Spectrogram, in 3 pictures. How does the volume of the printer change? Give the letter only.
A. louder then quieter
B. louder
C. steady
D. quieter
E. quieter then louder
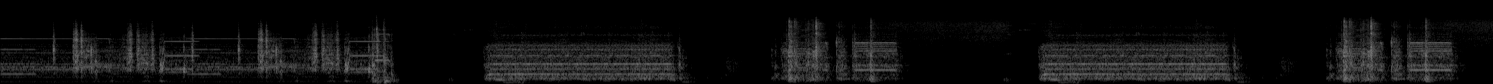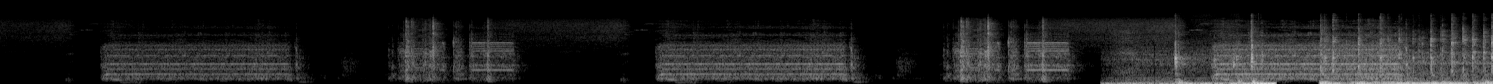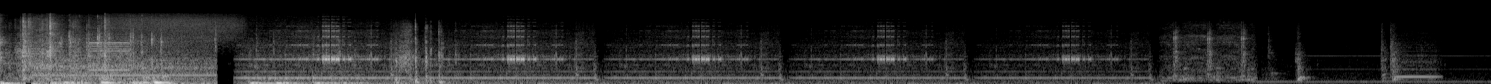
A.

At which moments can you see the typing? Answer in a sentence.
You can hear the typing from 25.9 to 34.5 s.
